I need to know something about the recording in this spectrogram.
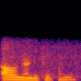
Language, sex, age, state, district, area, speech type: Telugu, female, 18-30, Telangana, Jayashankar, urban, conversation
